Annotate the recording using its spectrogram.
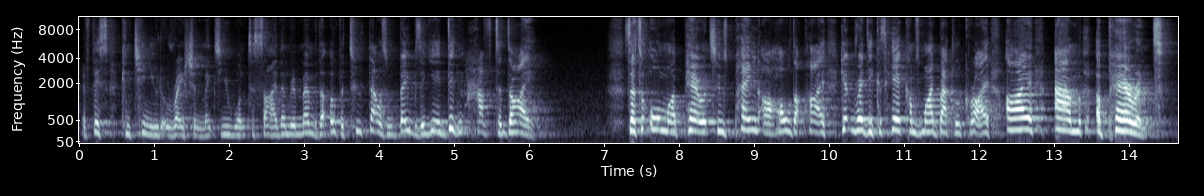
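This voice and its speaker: A middle-aged father speaking on stage, performing spoken word poetry with a rhythmic, rhymed delivery that swings from hushed to loud. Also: high voice, normal speed.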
